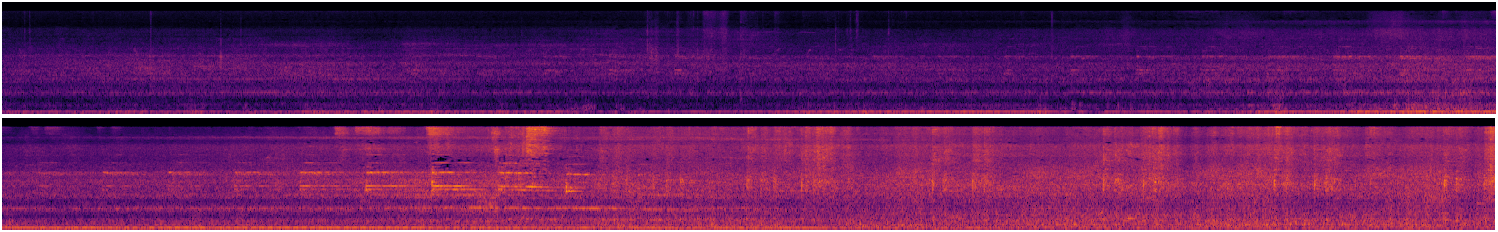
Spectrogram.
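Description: Norfolk Southern diesel freight locomotives approaching with a steady low engine drone; the horn sounds for several seconds around the middle as the train gets loud and close, then the freight cars roll past with a steady rumble and clack of wheels on the rails.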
